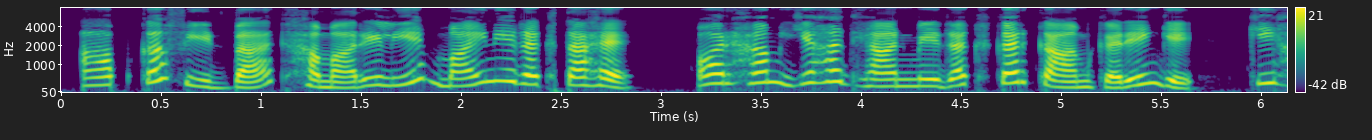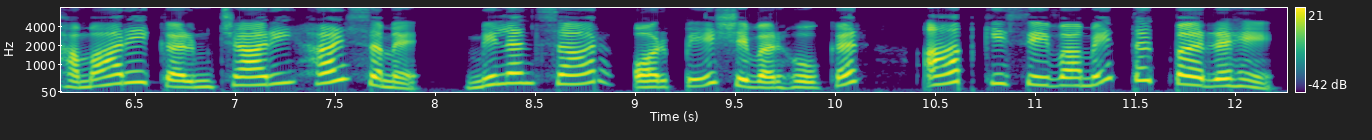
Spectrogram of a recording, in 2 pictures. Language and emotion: Hindi, happy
